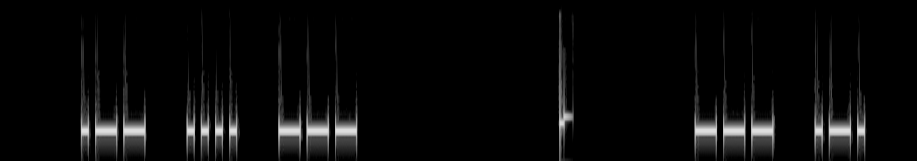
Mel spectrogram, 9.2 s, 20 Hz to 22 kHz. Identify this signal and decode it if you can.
Morse code, heard as a keyed tone, about 17 wpm, spaced as for 12 wpm, 700 Hz. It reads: WHO OR
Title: 2x Character Spacing - Top 100 Words - 17wpm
